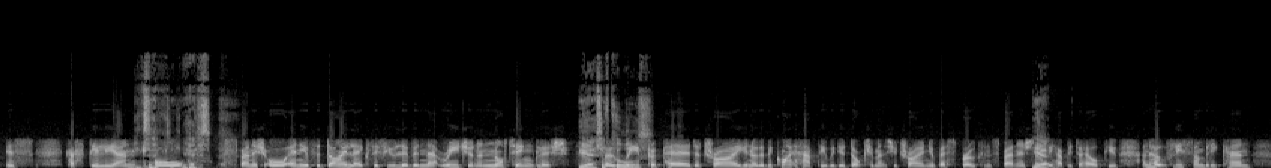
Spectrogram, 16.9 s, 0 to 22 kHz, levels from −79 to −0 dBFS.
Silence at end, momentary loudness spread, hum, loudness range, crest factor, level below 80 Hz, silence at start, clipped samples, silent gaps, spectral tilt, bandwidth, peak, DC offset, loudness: 0 s; 7 LU; none; 3 LU; 20 dB; -68 dBFS; 0.1 s; under 0.1%; none; -3 dB/octave; 15 kHz; -6 dBFS; under 0.1%; -25 LUFS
